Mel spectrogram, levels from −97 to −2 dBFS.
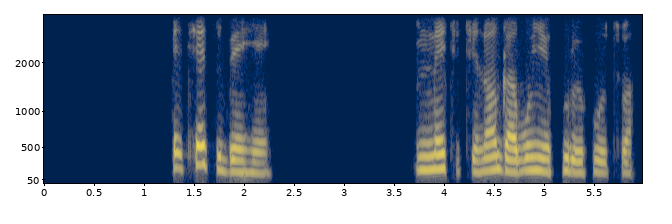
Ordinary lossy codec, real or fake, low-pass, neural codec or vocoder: Opus, 32 kbps; fake; 3.6 kHz; codec, 16 kHz, 16 kbps, FreqCodec, larger model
